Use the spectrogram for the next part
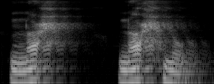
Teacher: اپنے سے پہلے متحرک حرف سے ملا کر پڑھنا ہے، نح، اور حا کی آواز حلق کے درمیانی حصے سے آنی چاہیے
